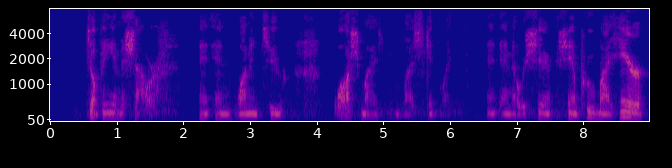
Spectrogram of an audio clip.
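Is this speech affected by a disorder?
Yes: cleft lip and palate; congenital cleft lip and palate, not fully formed at birth; lisp, stuttering and unclear speech as a child.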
